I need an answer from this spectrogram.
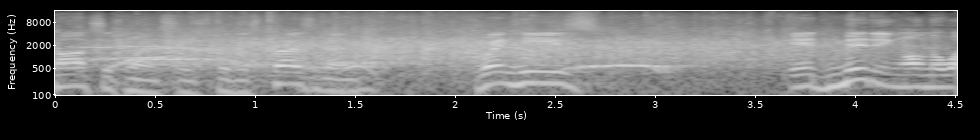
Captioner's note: cheers and applause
